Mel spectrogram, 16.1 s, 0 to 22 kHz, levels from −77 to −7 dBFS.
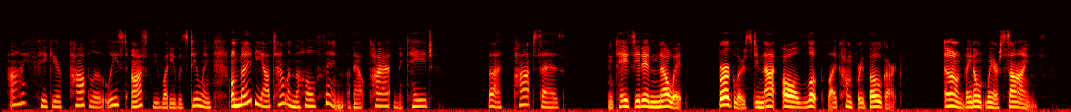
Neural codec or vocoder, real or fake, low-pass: autoencoder, 22.05 kHz, a latent of 192 numbers a frame, VITS, trained on many speakers; fake; 7.2 kHz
